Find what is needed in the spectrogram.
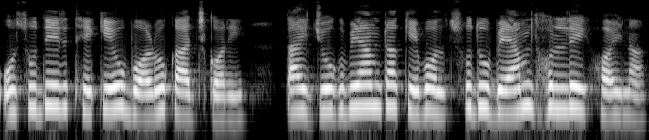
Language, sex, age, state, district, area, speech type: Bengali, female, 45-60, West Bengal, North 24 Parganas, rural, spontaneous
